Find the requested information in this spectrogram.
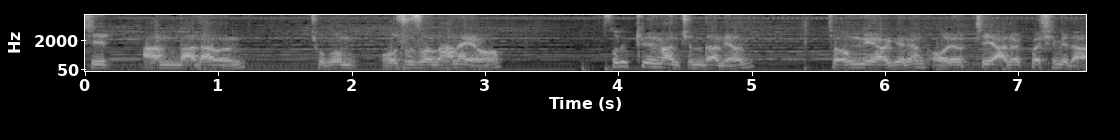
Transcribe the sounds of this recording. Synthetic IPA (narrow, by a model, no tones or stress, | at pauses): t͡ɕib̚amːadaŋɯn | t͡ɕoɡɯm | ʌsʰus̬ʰʌnhanejo | sʰonk͈ʰiɭmant͡ɕundamjʌn | t͡ɕʌŋɲiɦaɡenɯnʌɾjʌp̚t͡ɕ͈ianɯɭk͈ʌɕʰimɲida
